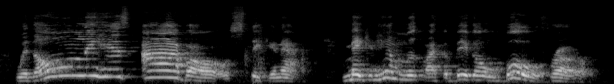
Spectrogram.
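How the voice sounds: Simply a natural reading voice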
